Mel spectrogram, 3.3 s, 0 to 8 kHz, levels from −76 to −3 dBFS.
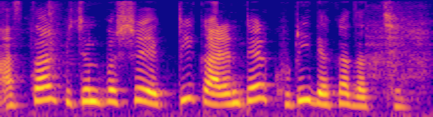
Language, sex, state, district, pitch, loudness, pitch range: Bengali, female, West Bengal, Cooch Behar, 260 Hz, -15 LUFS, 225-305 Hz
